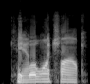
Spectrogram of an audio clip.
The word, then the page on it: caoutchouc: American English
